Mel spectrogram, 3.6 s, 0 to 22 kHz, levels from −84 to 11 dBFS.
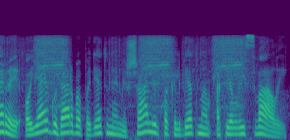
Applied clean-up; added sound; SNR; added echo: none; Camera; 17 dB; none.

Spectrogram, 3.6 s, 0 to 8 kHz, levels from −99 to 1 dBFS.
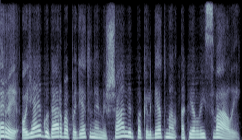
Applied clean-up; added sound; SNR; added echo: neural mask model DeepFilterNet 3.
